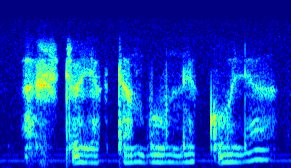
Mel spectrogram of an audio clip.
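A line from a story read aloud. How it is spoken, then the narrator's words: Whisper. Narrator (Ukrainian): Юлька зробила страшні очі і прошепотіла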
